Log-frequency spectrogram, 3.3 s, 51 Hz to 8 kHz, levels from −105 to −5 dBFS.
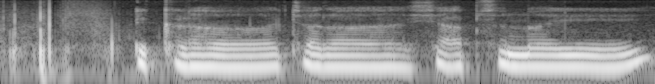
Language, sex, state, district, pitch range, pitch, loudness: Telugu, male, Andhra Pradesh, Annamaya, 140-150 Hz, 145 Hz, -19 LUFS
